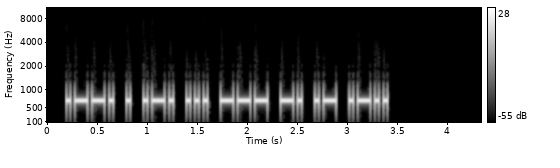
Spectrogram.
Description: Morse code, heard as a keyed tone, about 28 wpm, 700 Hz. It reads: PERSONAL
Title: Sentences from Top 700 Words - New Word Drill - 28wpm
